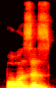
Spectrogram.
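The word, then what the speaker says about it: pauses: अब यहाँ पर एस है, पॉजेज, पॉजेज, यानी एस को ज प्रोनाउंस करें, पॉजेज, इज आ रहा है ई एस का साउंड।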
